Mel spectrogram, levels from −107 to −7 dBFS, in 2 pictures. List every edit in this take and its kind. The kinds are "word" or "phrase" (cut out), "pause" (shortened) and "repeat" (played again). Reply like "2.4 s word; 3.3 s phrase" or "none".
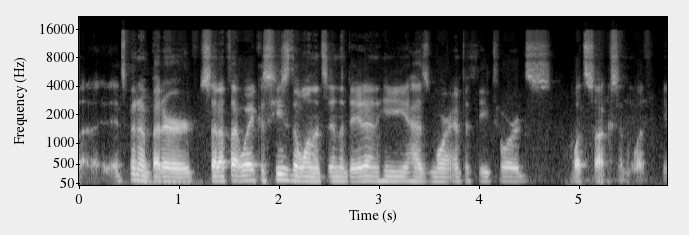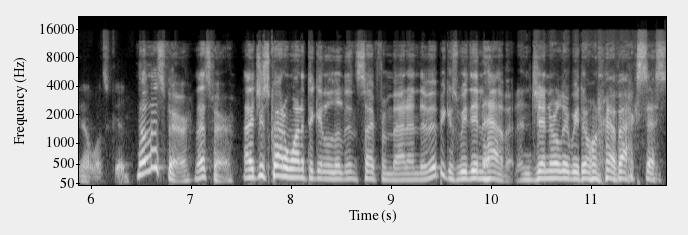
4.8 s pause; 5.7 s pause; 6.4 s pause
